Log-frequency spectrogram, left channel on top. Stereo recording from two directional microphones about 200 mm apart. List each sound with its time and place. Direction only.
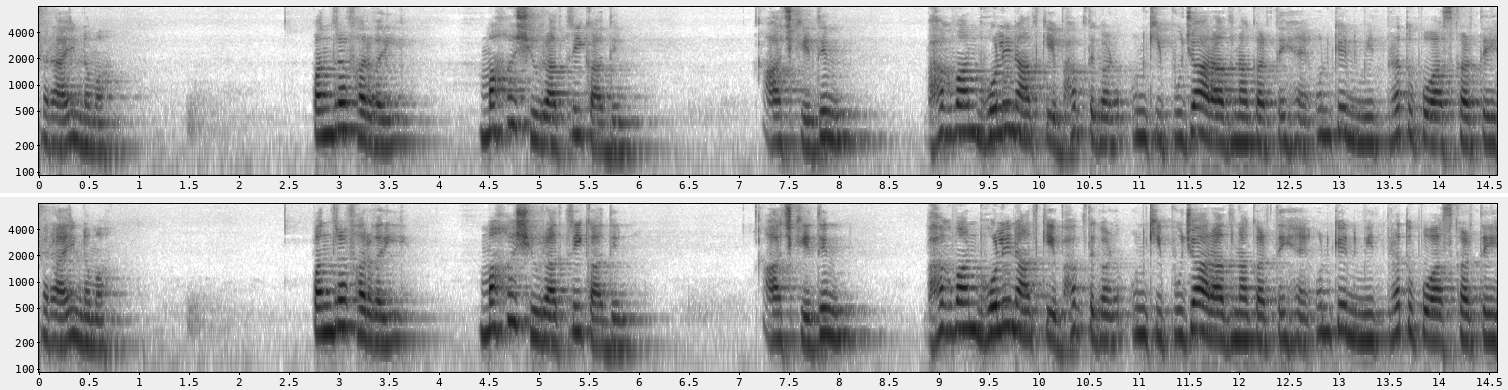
0.1 s a woman's voice: 45° right (ahead or behind)
2.7 s a woman's voice: 50° right (ahead or behind)
7.3 s a woman's voice: 50° right (ahead or behind)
